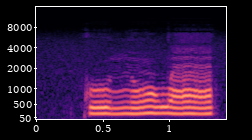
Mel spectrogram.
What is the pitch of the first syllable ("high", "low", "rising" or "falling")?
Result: low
